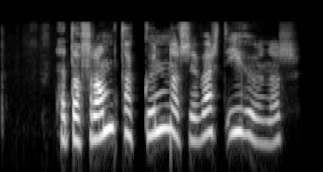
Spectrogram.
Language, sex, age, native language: Icelandic, male, 13, Icelandic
